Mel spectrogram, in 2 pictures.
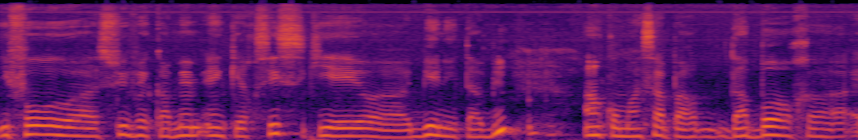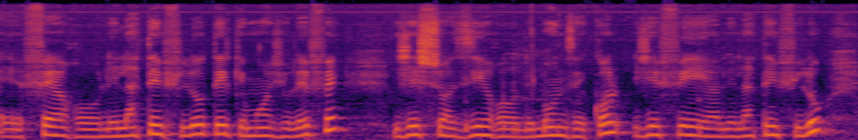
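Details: Adult speaker, French; normal speech.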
